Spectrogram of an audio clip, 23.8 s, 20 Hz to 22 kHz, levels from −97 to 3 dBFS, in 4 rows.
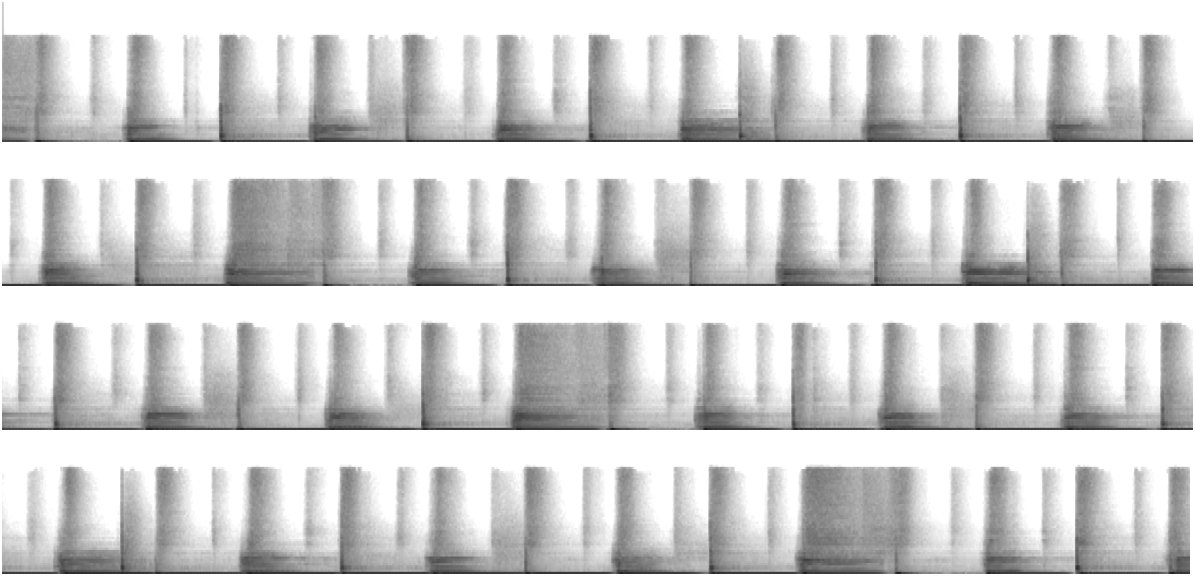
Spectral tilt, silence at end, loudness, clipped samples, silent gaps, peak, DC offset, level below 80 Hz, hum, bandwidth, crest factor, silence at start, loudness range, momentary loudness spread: -7.5 dB/octave; 0 s; -19 LUFS; under 0.1%; none; -2 dBFS; under 0.1%; -22 dBFS; none; 16.5 kHz; 14 dB; 0 s; 2 LU; 5 LU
